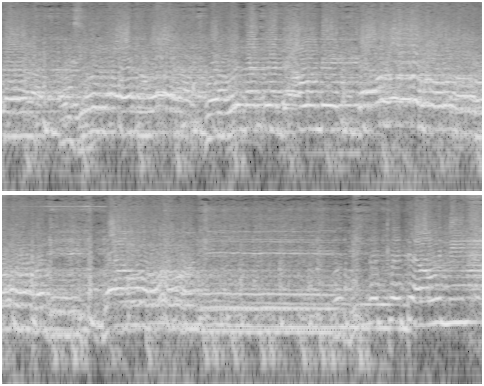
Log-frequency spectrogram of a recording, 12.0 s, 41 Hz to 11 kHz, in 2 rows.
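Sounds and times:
frame drums beating: 0.0s - 12.0s
men singing in unison: 0.0s - 12.0s.

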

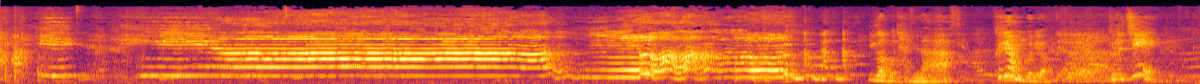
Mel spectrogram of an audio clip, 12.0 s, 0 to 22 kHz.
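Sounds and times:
woman singing: 0.1s - 8.6s.

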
